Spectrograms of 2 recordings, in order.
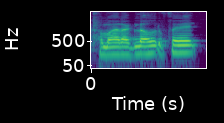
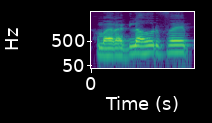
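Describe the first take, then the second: No difference in how they are said.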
